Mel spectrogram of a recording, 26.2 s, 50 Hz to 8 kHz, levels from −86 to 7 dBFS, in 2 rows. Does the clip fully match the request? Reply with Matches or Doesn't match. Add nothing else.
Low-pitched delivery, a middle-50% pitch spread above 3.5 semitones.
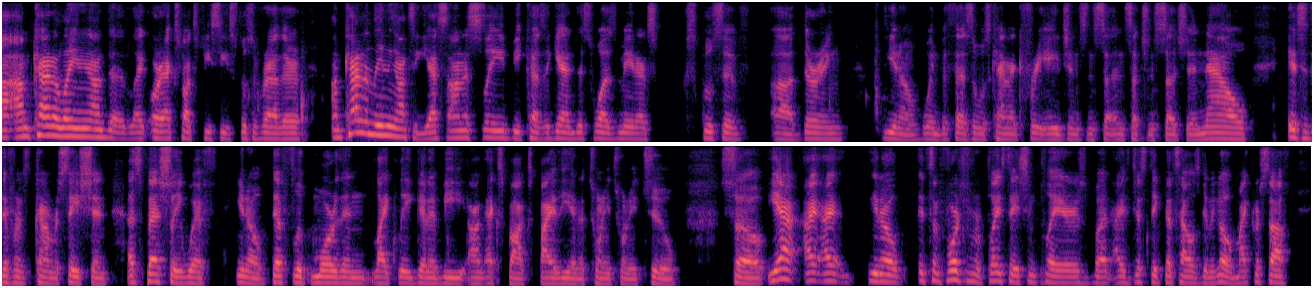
Doesn't match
